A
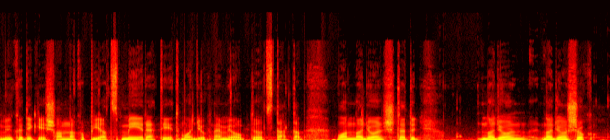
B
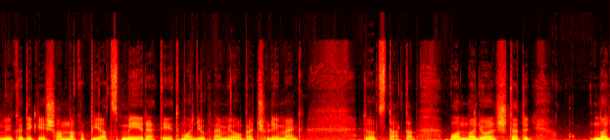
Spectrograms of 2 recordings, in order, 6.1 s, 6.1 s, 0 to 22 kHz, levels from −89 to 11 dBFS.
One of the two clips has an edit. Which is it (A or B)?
A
